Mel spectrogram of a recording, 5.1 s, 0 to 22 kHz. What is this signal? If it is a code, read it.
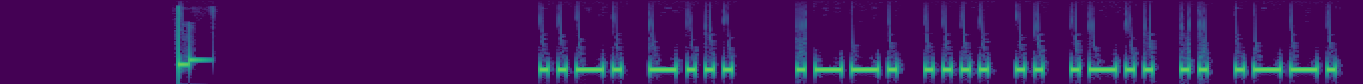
Morse code, heard as a keyed tone, about 34 wpm, 700 Hz. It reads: FB PHILIP
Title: Practice QSO - Exchange 3 - More Info - 35wpm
